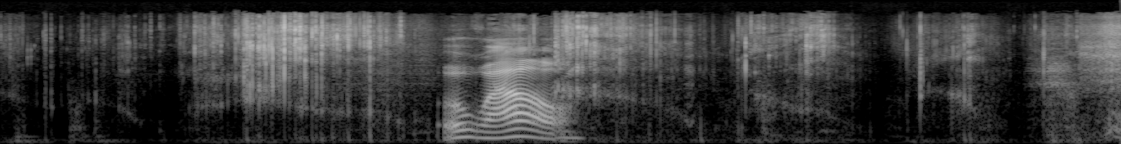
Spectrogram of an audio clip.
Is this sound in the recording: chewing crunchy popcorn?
yes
